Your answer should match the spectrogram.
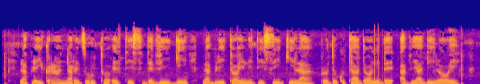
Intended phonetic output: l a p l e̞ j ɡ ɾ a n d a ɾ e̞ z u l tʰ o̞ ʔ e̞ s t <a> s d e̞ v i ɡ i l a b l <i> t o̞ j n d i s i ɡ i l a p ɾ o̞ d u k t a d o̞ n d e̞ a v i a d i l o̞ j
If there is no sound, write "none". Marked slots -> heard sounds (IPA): i, i

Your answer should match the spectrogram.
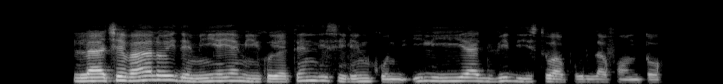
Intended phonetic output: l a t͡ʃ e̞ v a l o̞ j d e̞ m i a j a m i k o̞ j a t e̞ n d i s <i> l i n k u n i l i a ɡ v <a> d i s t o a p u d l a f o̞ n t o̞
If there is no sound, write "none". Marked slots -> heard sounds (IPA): i, i

